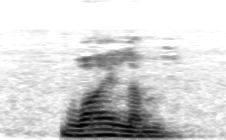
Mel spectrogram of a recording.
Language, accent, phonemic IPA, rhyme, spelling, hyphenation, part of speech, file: English, Southern England, /ˈwaɪləm/, -aɪləm, whilom, whil‧om, adverb / adjective / conjunction, LL-Q1860 (eng)-whilom.wav
- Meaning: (adverb) 1. At some time in the past; formerly, once upon a time 2. At times, on occasion, sometimes 3. Preceded by of or this: for some time that has passed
